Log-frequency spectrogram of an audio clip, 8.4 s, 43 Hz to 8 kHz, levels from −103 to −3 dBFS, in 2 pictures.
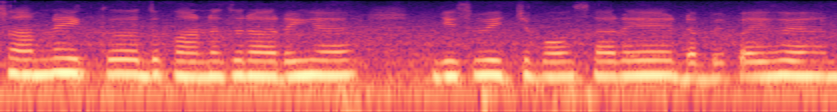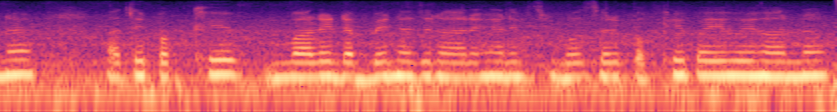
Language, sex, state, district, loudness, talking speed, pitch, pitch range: Punjabi, female, Punjab, Fazilka, -14 LUFS, 195 wpm, 230 Hz, 220-240 Hz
